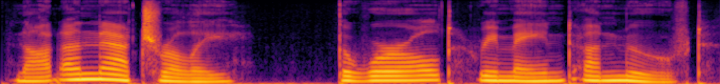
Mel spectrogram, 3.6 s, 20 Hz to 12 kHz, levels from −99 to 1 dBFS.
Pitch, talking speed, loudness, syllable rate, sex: 170 Hz, 100 wpm, -15 LUFS, 4.7 syllables/s, female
